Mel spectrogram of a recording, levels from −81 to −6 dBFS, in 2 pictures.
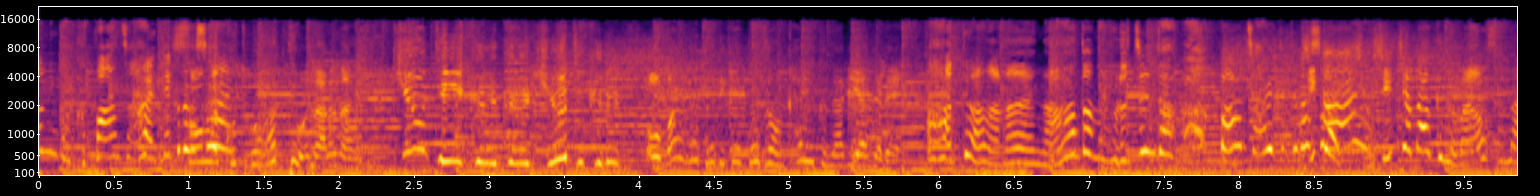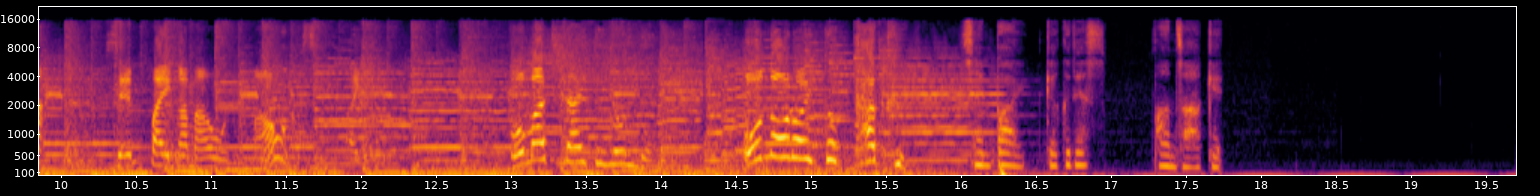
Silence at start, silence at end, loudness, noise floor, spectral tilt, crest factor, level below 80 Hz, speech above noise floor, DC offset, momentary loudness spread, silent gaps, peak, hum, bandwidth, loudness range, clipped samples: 0 s; 0.25 s; -17 LUFS; -42 dBFS; -3.5 dB/octave; 18 dB; -32 dBFS; 25 dB; under 0.1%; 9 LU; none; 0 dBFS; none; 15.5 kHz; 6 LU; under 0.1%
